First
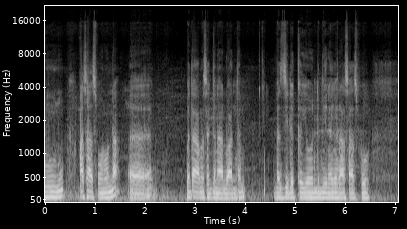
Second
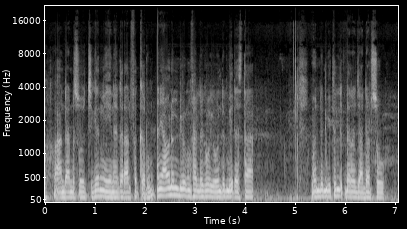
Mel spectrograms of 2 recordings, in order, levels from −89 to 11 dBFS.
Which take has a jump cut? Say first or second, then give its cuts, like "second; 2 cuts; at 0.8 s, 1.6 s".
second; 1 cut; at 2.2 s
